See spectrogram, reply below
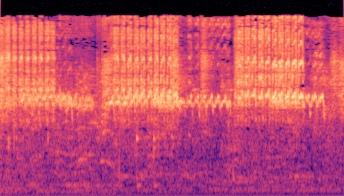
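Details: Begging budgerigar chicks asking for food, played back to encourage adult budgies to breed, morning and evening: a near-continuous stream of rasping, grating calls with only brief gaps between bursts.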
